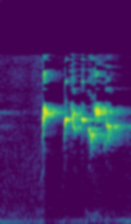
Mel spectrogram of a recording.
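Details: Bulbul of the Mandali type gives a brief burst of liquid warbled whistles, several linked notes trailing off into a steady tone, with faint low hum beneath.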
